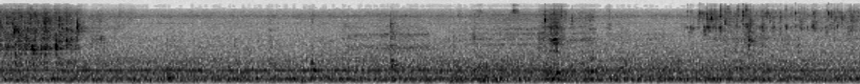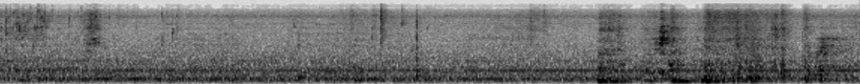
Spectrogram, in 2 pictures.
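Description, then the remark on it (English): Water is poured steadily into a cooking pot after red wine, giving a continuous splashing and gurgling wash with small drips and bubbles, lasting throughout without any talking. “And I think we might put a bit of water in as well.”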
